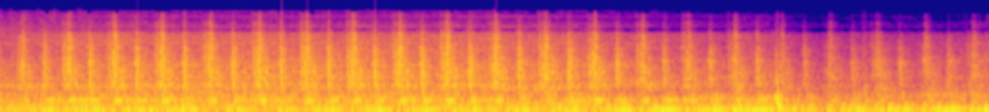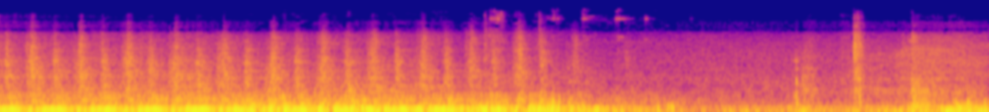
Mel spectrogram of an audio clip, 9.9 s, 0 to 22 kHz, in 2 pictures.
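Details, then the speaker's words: 1966 Ford army truck after carb change, battery charged overnight: steady rhythmic knock about twice a second over idle; owner suspects damage from carb revving with diaphragm not closing, hopes it's a pushrod under the intake manifold. "I hope I hope that it just been a push rod which are under the intake manifold that happens commonly on these"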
